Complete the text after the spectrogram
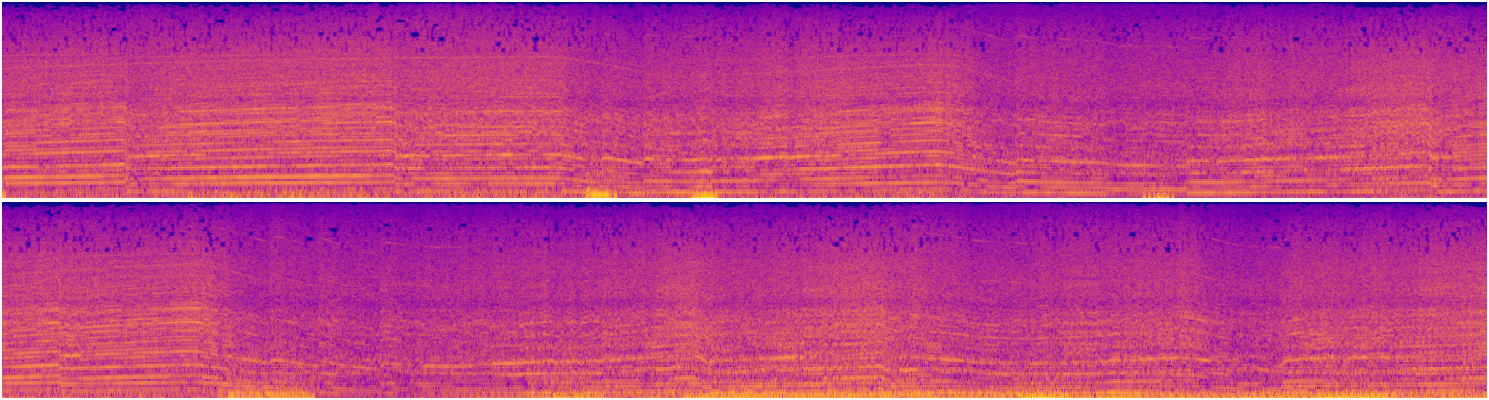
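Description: A Formula One car's engine screams at high revs, dropping in pitch in steps as it shifts down through the gears.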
